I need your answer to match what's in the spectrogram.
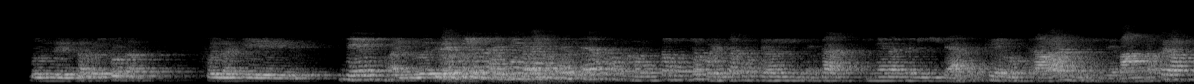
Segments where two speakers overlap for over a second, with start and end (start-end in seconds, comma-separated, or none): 4.4-5.9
